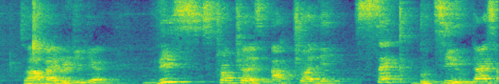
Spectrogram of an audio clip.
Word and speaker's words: sec-butyl: This structure is actually sec-butyl. That's how it's being pronounced.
